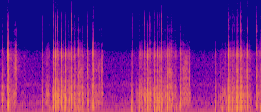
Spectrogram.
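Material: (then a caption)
Cardboard. Long nails scratch along the hot-glue lines and dots of a flat, handmade cardboard trigger board, ending near the glue spiral. Quick, dry crackling ticks come in three bursts separated by quiet pauses, bright but mostly low-to-mid in tone, with each tick cutting off almost instantly.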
